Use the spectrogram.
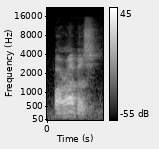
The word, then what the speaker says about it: Barabbas: last names here Barabbas this guy's last name was bar-abba his first name was hey soos or Jesus Jesus bar-abba was his full name but they only pronounce so they only gave us his last name and they called it by the Greek version Barabbas it means son of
